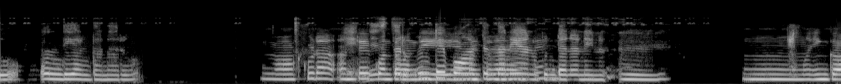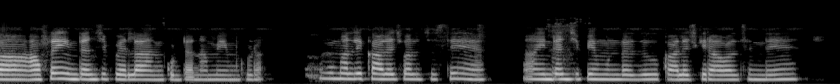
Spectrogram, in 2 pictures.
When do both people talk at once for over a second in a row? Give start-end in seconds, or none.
3.5-5.4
